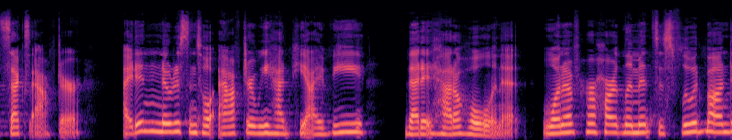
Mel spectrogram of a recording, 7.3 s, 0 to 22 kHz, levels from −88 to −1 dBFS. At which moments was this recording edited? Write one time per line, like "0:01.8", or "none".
0:05.3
